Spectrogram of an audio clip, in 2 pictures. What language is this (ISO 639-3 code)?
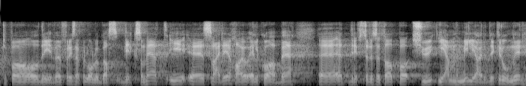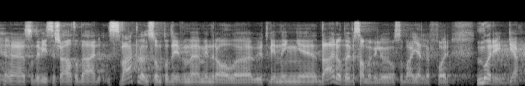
nor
